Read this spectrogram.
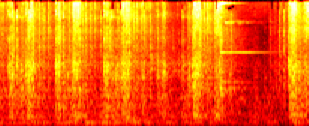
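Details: Rebuilt Marchant KE mechanical calculator working a division via repeated add-back cycles with its one-way ratchet. Quick bursts of regular clattering ratchet clicks, each cycle running cleanly. Normal calculating cycle.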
